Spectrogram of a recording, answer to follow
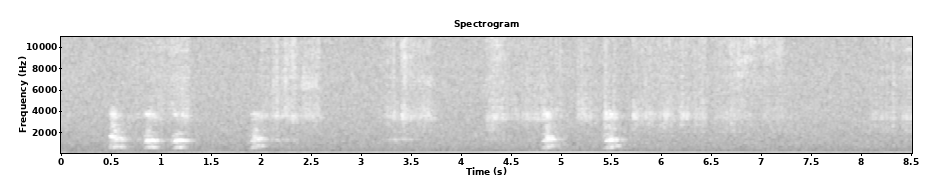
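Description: Steel straight razor scraping through lathered stubble in short strokes: a few quick rasps about half a second in, another near two seconds, and more around five seconds, over a low steady hum.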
